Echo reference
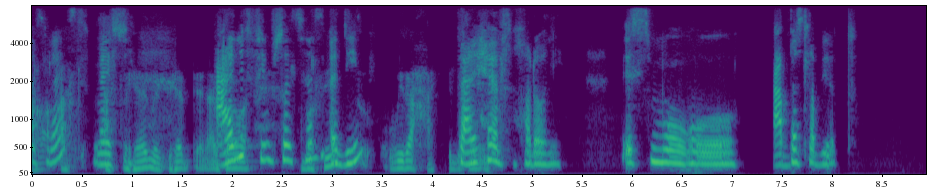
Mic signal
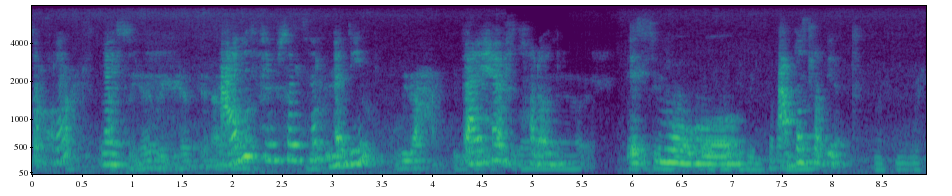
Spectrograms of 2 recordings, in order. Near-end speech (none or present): present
